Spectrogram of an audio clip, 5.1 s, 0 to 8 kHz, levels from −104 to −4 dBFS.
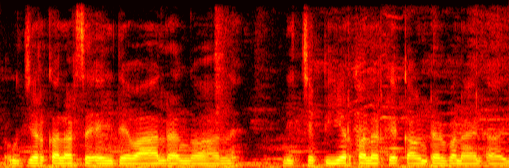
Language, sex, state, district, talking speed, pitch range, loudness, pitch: Bajjika, male, Bihar, Vaishali, 165 wpm, 120-130 Hz, -31 LUFS, 125 Hz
